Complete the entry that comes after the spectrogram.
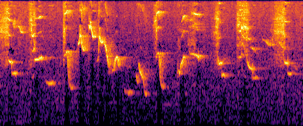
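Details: White-rumped shama tutor song with dense, high-pitched phrasing. Buzzy upper notes, swooping whistles and quick falling slurs follow one another rapidly, loud and clean throughout.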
